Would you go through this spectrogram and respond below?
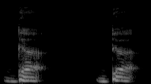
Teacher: அப்படி சொல்லும்போது ட உங்கள் நாக்கு வந்து உள்பக்கமாக மடிஞ்சிருக்கும். அதனால தான் இங்கே ஒரு பிளாக் லைன் மாதிரி இது காமிச்சிருப்பாங்க.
